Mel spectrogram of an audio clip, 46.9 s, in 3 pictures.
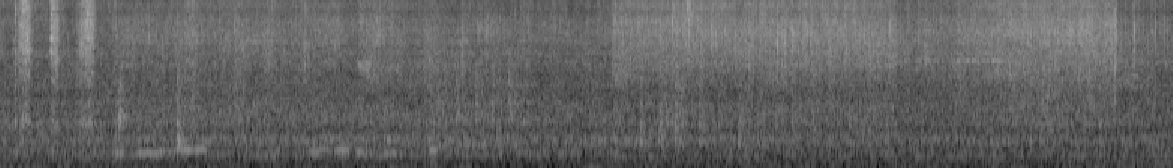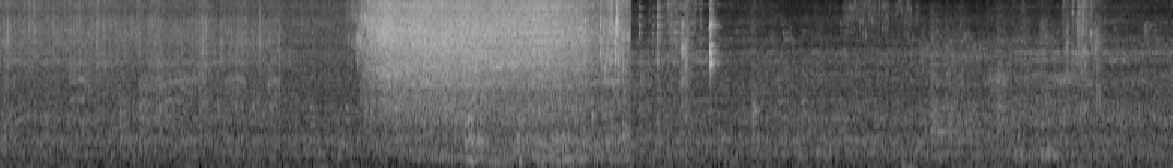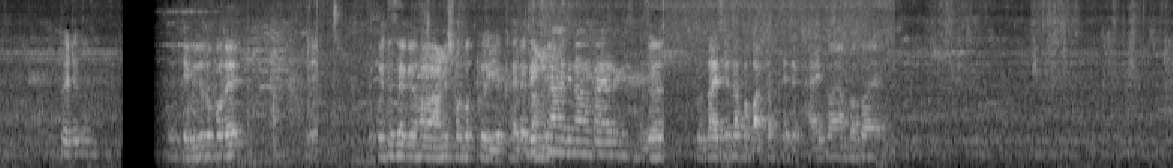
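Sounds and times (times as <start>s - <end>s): food sizzling in a pan: 1.9s - 19.4s, 20.3s - 23.7s, 40.2s - 43.2s.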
